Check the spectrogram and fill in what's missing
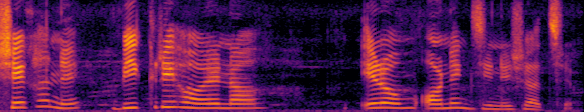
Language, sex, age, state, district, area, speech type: Bengali, female, 45-60, West Bengal, Paschim Bardhaman, urban, spontaneous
